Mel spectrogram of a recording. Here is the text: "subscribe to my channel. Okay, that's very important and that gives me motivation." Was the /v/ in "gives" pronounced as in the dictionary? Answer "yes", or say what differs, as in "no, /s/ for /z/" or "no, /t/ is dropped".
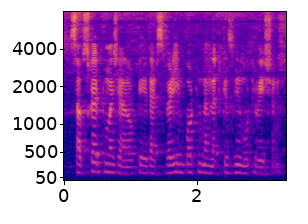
no, /v/ is dropped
